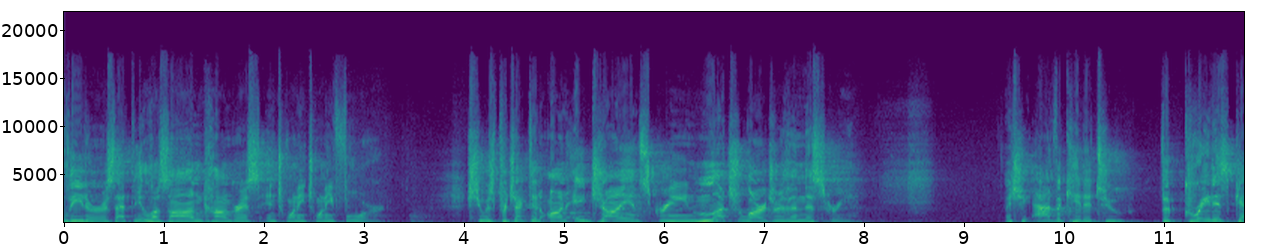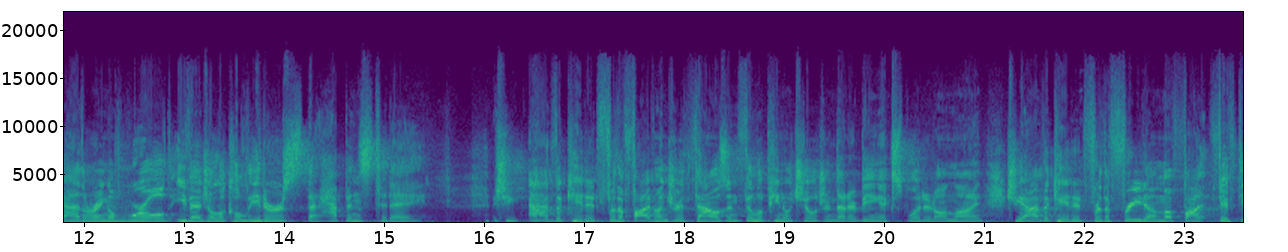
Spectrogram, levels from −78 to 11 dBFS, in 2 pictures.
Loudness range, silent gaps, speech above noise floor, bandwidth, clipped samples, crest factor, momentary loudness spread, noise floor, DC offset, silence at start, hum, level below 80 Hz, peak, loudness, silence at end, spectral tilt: 3 LU; none; 33 dB; 18.5 kHz; under 0.1%; 14 dB; 10 LU; -54 dBFS; under 0.1%; 0 s; none; -64 dBFS; -8 dBFS; -19 LUFS; 0 s; -2 dB/octave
